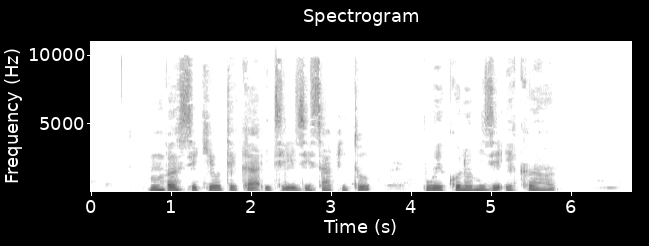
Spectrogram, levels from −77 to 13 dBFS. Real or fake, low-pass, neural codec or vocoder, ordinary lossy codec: real; 9.9 kHz; none; AAC, 32 kbps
